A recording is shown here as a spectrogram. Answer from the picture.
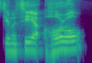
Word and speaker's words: Timothea Horwell: So as you've heard in my introduction today, I'm joined with Orion Protocol, and it's Timothea Horwell. Am I saying it correctly?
